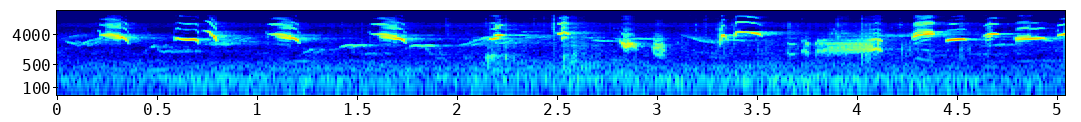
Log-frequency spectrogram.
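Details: Energetic Oriental magpie-robin (kacer) song meant to provoke other birds into singing: a dense, nonstop string of varied whistled and chirping notes with a rough buzzy burst near the end.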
